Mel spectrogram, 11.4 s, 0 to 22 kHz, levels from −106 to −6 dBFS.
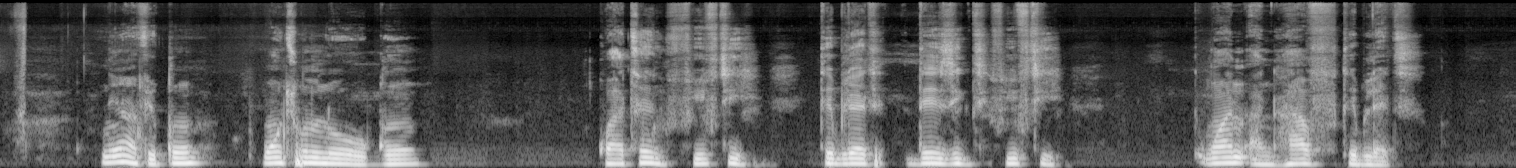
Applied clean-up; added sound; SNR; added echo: none; none; none; none.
